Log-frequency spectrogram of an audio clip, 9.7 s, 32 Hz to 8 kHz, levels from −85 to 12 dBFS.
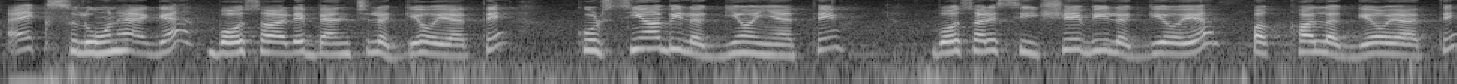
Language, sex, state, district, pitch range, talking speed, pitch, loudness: Punjabi, female, Punjab, Pathankot, 235-295 Hz, 165 wpm, 255 Hz, -15 LUFS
